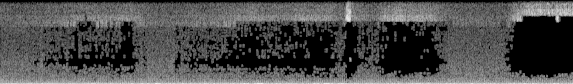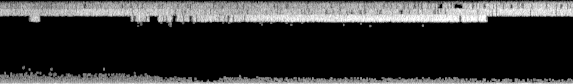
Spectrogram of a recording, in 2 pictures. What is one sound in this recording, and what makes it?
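A hollowing tool scrapes inside a spinning wooden blank on a lathe.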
